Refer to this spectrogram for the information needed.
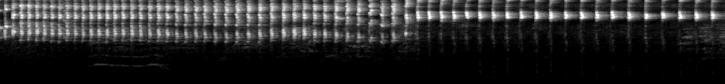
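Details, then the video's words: Lovebird singing in the koslet style: a rapid series of harsh, high chirps that turns into sharper, thinner clicking notes at a steady quick beat. "LB koslet/love bird"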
